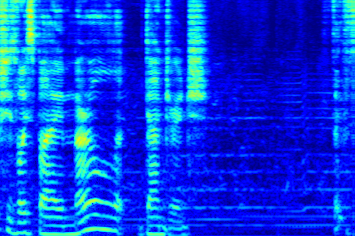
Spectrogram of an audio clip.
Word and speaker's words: Merle Dandridge: Looks like she's voiced by Merle Dandridge. I think that's how it's pronounced. Let's see. Yeah, Merle. M-E-R-L-E Dandridge.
